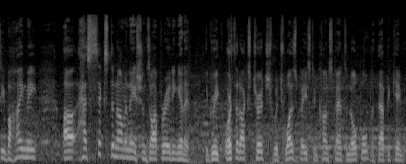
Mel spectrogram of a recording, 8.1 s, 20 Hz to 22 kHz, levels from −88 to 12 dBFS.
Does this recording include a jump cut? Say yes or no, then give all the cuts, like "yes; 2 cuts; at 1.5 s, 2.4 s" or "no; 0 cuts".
no; 0 cuts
